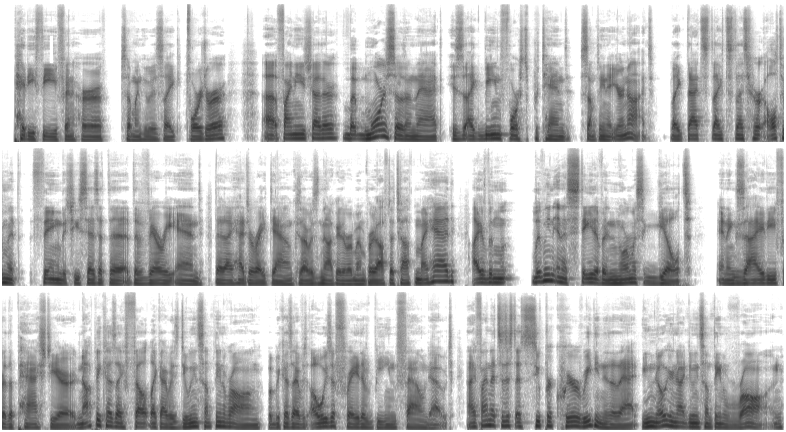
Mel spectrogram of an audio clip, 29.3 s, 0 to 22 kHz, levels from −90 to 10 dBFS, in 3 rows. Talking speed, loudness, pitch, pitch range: 240 wpm, -16 LUFS, 95 Hz, 85-110 Hz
